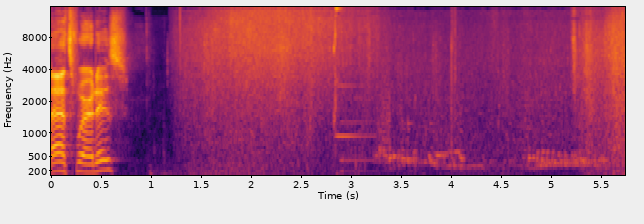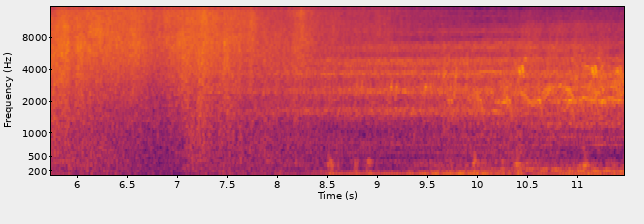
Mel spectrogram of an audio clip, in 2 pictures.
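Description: Waves wash against rocks nearby.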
